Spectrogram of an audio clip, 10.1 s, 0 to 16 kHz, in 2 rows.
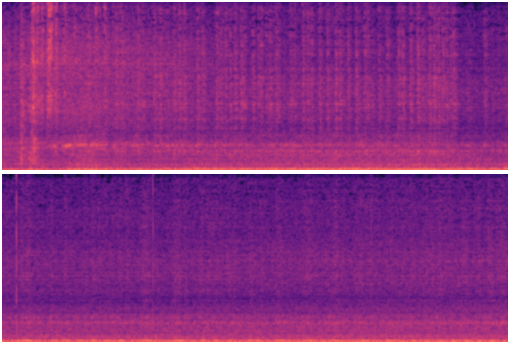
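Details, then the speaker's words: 1969 Dodge Dart running again after fixing weak spark from a grounding points clip; alternator still to be replaced: steady even idle with no misses, fairly smooth, carburetor still needs adjusting. "The idle is pretty smooth, but just a little bit more, I think it would run great."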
